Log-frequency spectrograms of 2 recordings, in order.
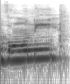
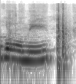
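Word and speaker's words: Wolny: feminine and then Ola Volny, it's a W, but it's pronounced with a V. Ola Volny.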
